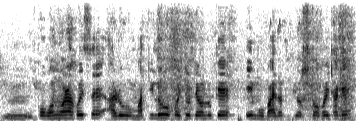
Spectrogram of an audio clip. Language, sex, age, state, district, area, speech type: Assamese, male, 60+, Assam, Golaghat, rural, spontaneous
